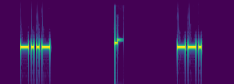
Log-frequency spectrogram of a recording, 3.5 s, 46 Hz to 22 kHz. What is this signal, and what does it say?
Morse code, heard as a keyed tone, about 30 wpm, 700 Hz. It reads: X G
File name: Single-Letter-Number-30wpm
